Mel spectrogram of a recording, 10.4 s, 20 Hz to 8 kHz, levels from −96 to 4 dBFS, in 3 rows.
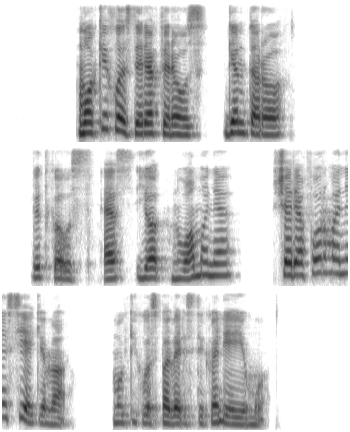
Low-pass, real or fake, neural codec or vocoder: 7.2 kHz; fake; codec, 16 kHz, 4 kbps, FunCodec, trained on Chinese and English, 50 frames a second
